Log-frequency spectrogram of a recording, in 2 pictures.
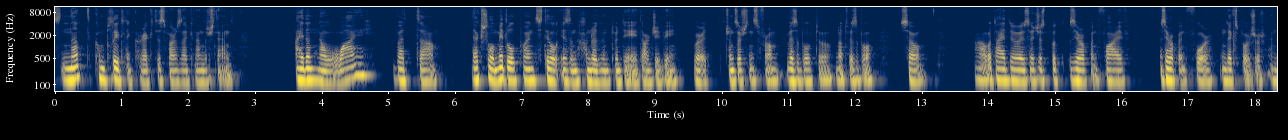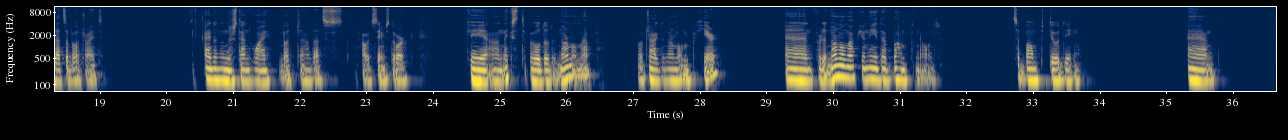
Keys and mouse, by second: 14.4 click, 15.2 KP_0, 15.4 KP_Decimal, 15.5 KP_4, 15.8 Return, 15.8 KP_Enter, 21.9 middle click, 26.5 middle click, 28.5 click, 29.0 click, 30.2 click, 30.8-31.9 typing, 32.9 middle click, 34.4 click, 35.3 click.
